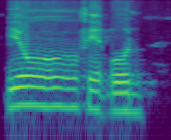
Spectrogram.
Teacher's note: ikfa membacanya pakai ng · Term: ikhfa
